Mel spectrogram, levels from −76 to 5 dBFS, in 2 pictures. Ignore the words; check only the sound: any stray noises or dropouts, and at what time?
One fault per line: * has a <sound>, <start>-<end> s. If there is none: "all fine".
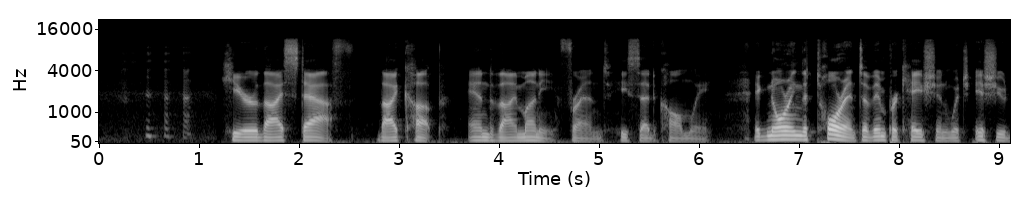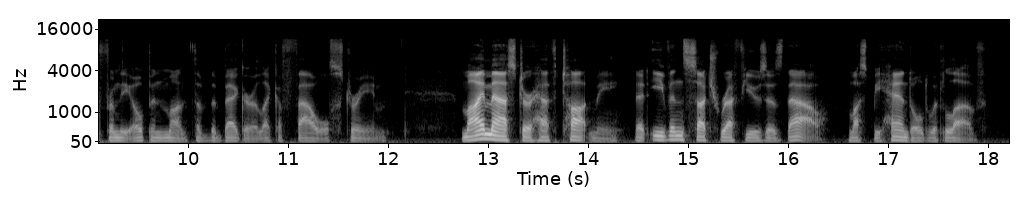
* has a laugh, 0.2-1.0 s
